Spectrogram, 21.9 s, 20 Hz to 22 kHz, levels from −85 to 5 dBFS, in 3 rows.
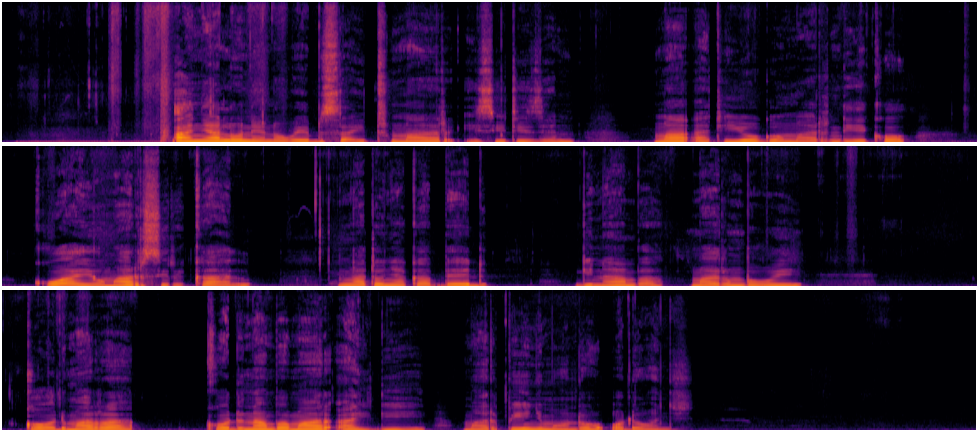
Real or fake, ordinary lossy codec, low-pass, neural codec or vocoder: real; none; none; none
